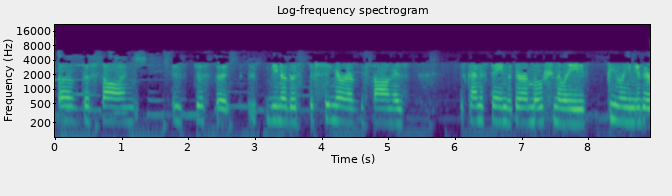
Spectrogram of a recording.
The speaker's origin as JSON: {"language": "English", "town": "Santa Barbara", "region": "California", "country": "United States", "tie": "born or raised there", "said": "I originally grew up in Santa Barbara, California, and I've moved kind of all over the country, starting as being a kid"}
